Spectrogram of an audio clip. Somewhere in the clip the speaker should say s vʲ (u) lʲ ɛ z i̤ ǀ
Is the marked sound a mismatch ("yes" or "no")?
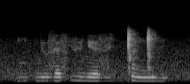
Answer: yes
